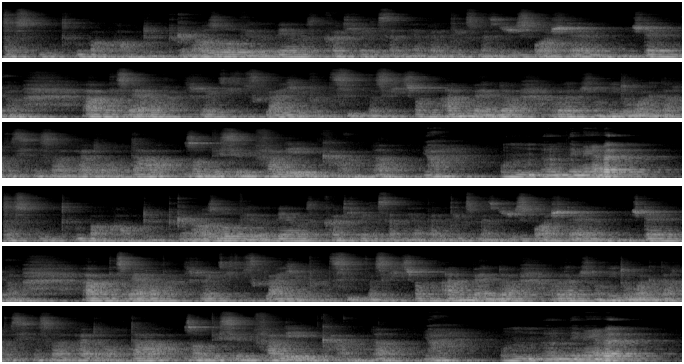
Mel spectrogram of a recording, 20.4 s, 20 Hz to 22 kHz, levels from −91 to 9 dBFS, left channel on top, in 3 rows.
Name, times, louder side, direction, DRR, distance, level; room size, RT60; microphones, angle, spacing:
voice 1, 0.0-9.8 10.1-17.5 18.1-18.2, equal, 25° right, -7 dB, 2.0 m, -37 dB
voice 2, 17.8-18.1 18.6-19.7, left 1 dB, 40° left, -3 dB, 1.0 m, -32 dB
8.5 x 5.9 x 2.6 m, 1.2 s
head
